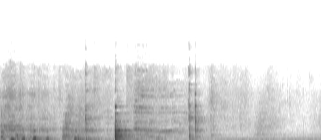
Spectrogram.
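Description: Kitchen utensil sounds as melted chocolate is stirred in a bowl with a silicone spatula: light clinks and scrapes, one sharp knock about a second and a half in and a smaller one about a second later, then quieter.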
